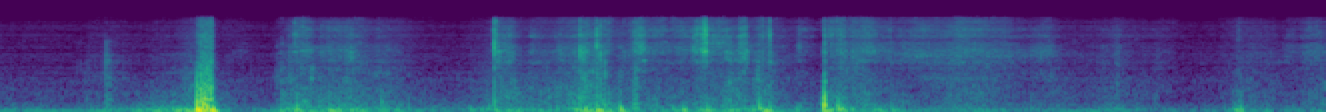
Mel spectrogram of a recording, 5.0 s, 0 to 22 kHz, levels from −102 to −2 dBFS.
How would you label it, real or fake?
fake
